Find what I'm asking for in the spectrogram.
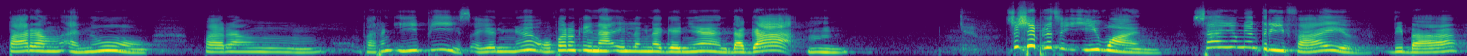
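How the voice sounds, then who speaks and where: A woman's voice: sits high, lively intonation, slow pace. A woman preacher giving a humorous, conversational sermon at a church service and often asking the congregation questions.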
